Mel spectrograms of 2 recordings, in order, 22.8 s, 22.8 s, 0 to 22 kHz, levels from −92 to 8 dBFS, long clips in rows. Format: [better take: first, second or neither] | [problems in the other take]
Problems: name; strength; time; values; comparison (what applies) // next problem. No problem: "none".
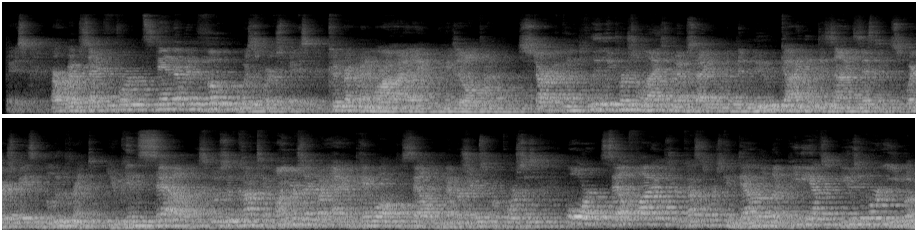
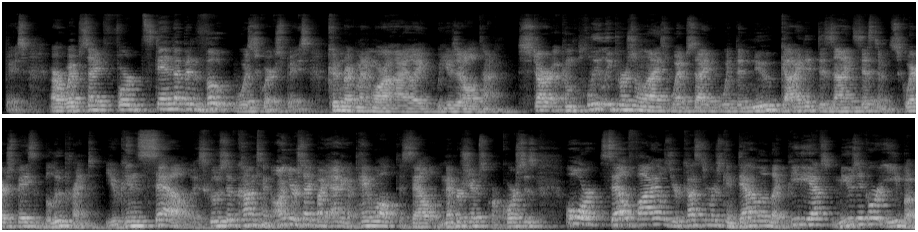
second | room echo; strong; dies away in 2.6 s; slight in the second // off-mic speech; far; far in the second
